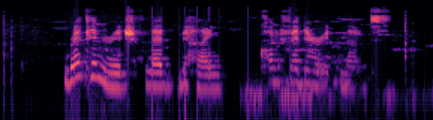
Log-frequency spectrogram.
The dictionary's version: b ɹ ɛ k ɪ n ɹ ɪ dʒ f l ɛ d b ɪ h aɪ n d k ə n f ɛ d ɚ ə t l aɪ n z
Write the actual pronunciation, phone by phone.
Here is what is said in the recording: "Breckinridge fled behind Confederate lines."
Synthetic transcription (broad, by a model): b ɹ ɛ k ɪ n ɹ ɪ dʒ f l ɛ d b ɪ h aɪ n d k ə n f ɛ d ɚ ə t n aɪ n s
